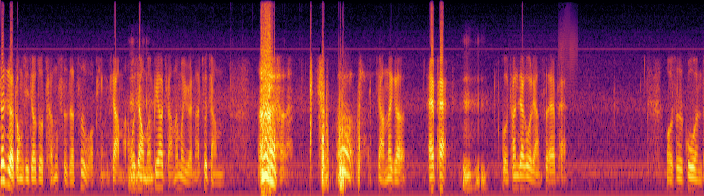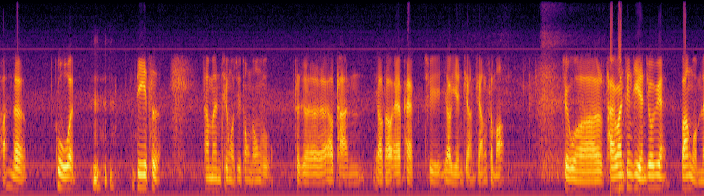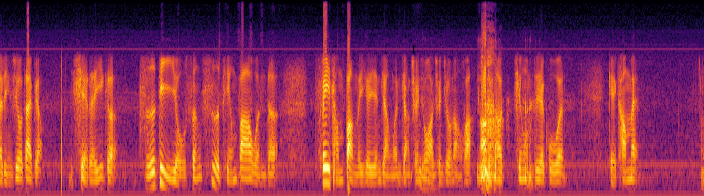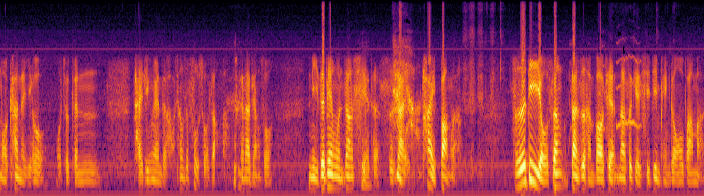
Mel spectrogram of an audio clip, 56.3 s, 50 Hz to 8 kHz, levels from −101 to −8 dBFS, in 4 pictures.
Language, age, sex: Chinese, 60-79, male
